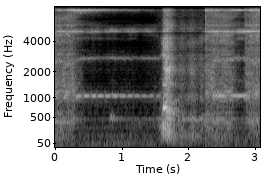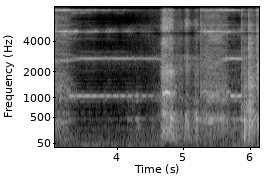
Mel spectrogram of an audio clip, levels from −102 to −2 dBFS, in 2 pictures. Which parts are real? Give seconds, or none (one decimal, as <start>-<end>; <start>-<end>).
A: none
